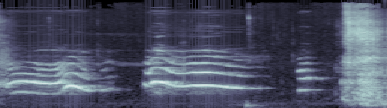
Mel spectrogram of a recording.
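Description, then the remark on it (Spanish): A talking Baby Yoda toy, received as a Christmas gift, makes dog-like howling and whimpering sounds: two drawn-out, wavering whining howls, then a brief yip and a sharp, noisy sneeze-like snort at the end. No one speaks. “Este es mi bebé Yoda.”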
